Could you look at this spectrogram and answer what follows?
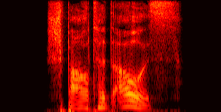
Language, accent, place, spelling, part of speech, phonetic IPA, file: German, Germany, Berlin, spartet aus, verb, [ˌʃpaːɐ̯tət ˈaʊ̯s], De-spartet aus.ogg
- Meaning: inflection of aussparen: 1. second-person plural preterite 2. second-person plural subjunctive II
